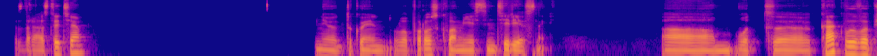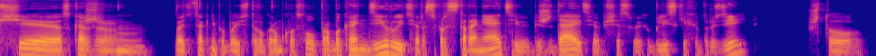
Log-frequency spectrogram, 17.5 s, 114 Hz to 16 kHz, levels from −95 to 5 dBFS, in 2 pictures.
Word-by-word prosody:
Здравствуйте. 100 +11 -3 2.3
У - - -9
меня 100 -2 -5
вот 90 - -14
такой, 105 - -5
м, 95 0 -8
вопрос 110 +4 -2
к - - -19
вам 100 -1 0
есть 95 0 -3
интересный. 100 -1 -2 1.1
Ам, 95 -1 0
вот, 100 -1 -7
э, 95 -1 -1
как 160 +1 +5
вы 135 -1 +5
вообще, 115 -4 +5
скажем, 95 -3 -2 0.2
давайте - - -1
так, - - -3
не - - -3
побоюсь 90 0 -3
этого 95 0 -5
громкого 95 +1 -3
слова, - - -3
пропагандируете, 105 0 +2
распространяете 100 +4 +4
и 90 - -6
убеждаете 95 +3 +2
вообще - - -7
своих 90 -1 -6
близких 100 +2 -1
и - - -13
друзей, 110 - -3 0.6
что 90 -3 -4
100 Hz, 120 wpm, -26 LUFS, 95-105 Hz, 2.3 s, как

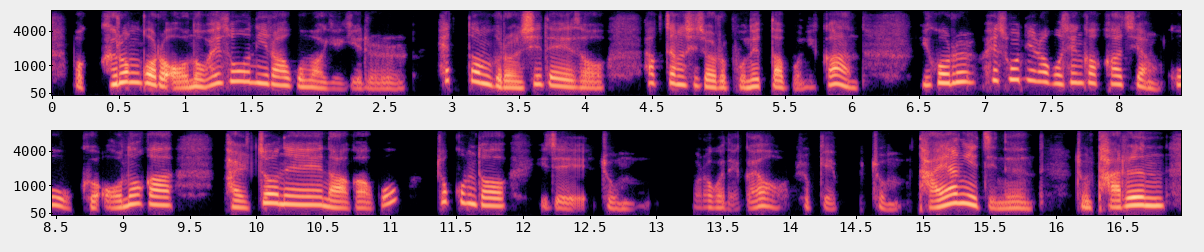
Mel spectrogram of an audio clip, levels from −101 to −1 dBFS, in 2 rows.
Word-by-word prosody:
막 - - -5
그런 335 +4 +4
거를 280 -9 +6
언어 205 +3 +1
훼손이라고 300 -7 +1
막 185 -5 -4
얘기를 160 +1 -12 0.3
했던 365 -5 +2
그런 190 -5 +1
시대에서 225 -3 -1 0.3
학창시절을 260 -11 -1
보냈다 195 +1 -1
보니깐 195 +6 -2 0.5
이거를 320 +6 +3
훼손이라고 395 -6 0
생각하지 300 -3 -2
않고 200 - -5
그 185 - -6
언어가 255 +7 +2 0.4
발전해 265 - +2
나가고 255 - -1 0.3
쪼끔 335 -4 -2
더 235 -3 +2 0.2
이제 445 0 -9
좀 155 -3 -12 0.4
뭐라고 190 -1 -11
해야 - - -10
될까요? 220 -4 -7
이렇게 160 -2 -15 0.2
좀 140 -5 -13
다양해지는 185 - +2 0.3
좀 190 - -5
다른 240 +4 +5
250 Hz, 300 characters per minute, -21 LUFS, 190-305 Hz, 0.5 s, 거를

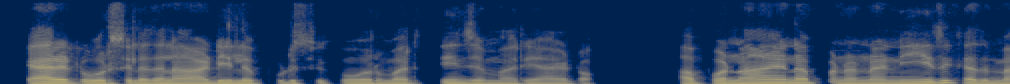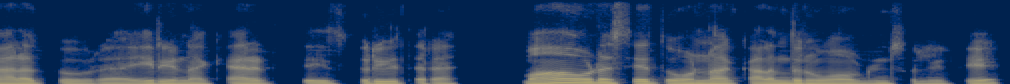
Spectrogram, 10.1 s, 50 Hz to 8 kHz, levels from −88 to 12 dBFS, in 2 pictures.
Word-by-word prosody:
Carrot 160 0 +5
ஒரு 140 - +2
சிலதெல்லாம் 140 +1 +2
அடியில 140 +1 +2
பிடிச்சிக்கும். 130 0 -5
ஒரு 120 - -2
மாரி 130 0 -1
தீஞ்ச 150 -1 +1
மாரி 120 0 -3
ஆயிடும். 110 0 -7 0.4
அப்போ 145 +1 -1
நான் 165 +4 +4
என்ன 185 +1 +4
பண்ணேன்னா 150 0 -1
நீ - - +2
எதுக்கு 190 0 0
அதை 145 -3 0
மேல 135 +1 +2 0.2
தூவுற? 115 -2 -4 0.2
இரு 150 +2 0
நான் 115 -2 -4
கேரட் 135 0 -1 0.4
துருவித் 150 0 0
தரேன், 115 -3 -5 0.4
மாவோட 175 +3 +5
சேத்து 160 -2 0
ஒண்ணா 145 +4 +2
கலந்துருவோம் 130 -1 +1
அப்டின்னு 120 0 -5
சொல்லிட்டு, 110 +4 -4
140 Hz, 180 wpm, -23 LUFS, 125-150 Hz, 0.4 s, கேரட்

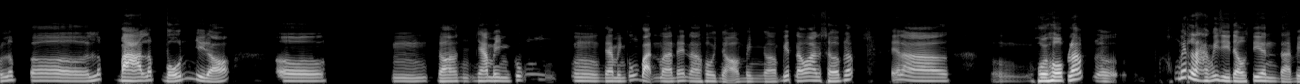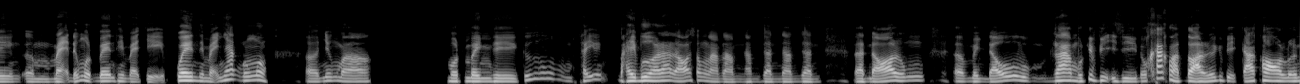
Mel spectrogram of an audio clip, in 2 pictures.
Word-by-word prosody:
lớp, 185 +5 -2
ơ, 165 -3 0
lớp 195 +8 -1
3, 170 -2 +7
lớp 195 +3 -2
4 180 - 0
gì 180 -5 +2
đó, 135 -1 +2 0.4
ơ, - - -5 1.1
ưm, 150 0 -6
do 150 +1 +2
nhà 160 0 +1
mình 165 -2 -1
cũng 195 +4 -5 0.4
ừm, 165 -3 -2
nhà 155 -1 +1
mình 150 0 -3
cũng 205 +5 -5
bận 150 - +3
mà 145 -2 0
nên 165 +3 -4
là 145 -2 -2
hồi 145 0 -3
nhỏ 135 -3 -3
mình, 135 +1 -9
ờ, 130 0 -3
biết 195 +9 -3
nấu 160 +2 +2
ăn 180 -1 +1
sớm 150 -2 +1
lắm, 220 +2 0 0.4
thế - - -4
là, 170 -5 +2 0.5
ừm, 70 -1 -19
hồi 160 0 +9
hộp 180 0 +8
lắm, 225 +5 +7
ờ, - - -4 0.4
không 275 - -14
biết 320 - +3
làm 190 -8 +6
cái 205 - +2
gì 170 -4 +3
đầu 145 -3 +4
tiên 165 -2 +1
tại 135 -4 -3
vì, 130 -1 -3
ừm, 125 -2 -6
mẹ 130 -1 +1
đứng - - -4
một 165 - 0
bên 150 0 +1
thì 150 - -3
mẹ 130 -3 -4
chỉ, 120 - -7
quên 180 -1 +6
thì 160 - -2
mẹ 140 -1 -3
nhắc, 220 +7 -1
đúng 185 +3 -1
hông? 200 - +1 0.4
Ờ, 135 - -5
nhưng 175 +1 -5
mà 140 -2 -1 0.8
một 145 -1 -2
mình 140 -1 +1
thì 140 -2 -1
cứ 260 - -7 0.3
thấy 190 +7 -5 0.2
bày 165 +1 +2
bừa 170 0 +4
ra 180 +1 +1
đó 155 +3 0
xong 180 -2 -6
làm, 130 -3 -4
làm, 125 0 -6
làm 125 0 -10
dần, 125 -2 -6
làm 125 -1 -6
dần. 125 -2 -5 0.3
Lần 135 -1 -2
đó 140 +6 +4
đúng, 180 +2 -3 0.3
ờ, 140 - -3
mình 135 -1 -6
nấu 170 +5 +1 0.2
ra 180 +1 +5
một 160 -4 -1
cái 220 - -1
vị 160 -6 -3
gì 140 -1 -2
nó 150 - -3
khác 285 - +3
hoàn 145 - +2
toàn 145 -3 +4
với 155 - 0
cái 180 - -7
vị 160 -4 -5
cá 145 +2 +2
kho 165 -2 +4
luôn. 155 0 0
155 Hz, 235 wpm, -20 LUFS, 140-175 Hz, 1.1 s, hồi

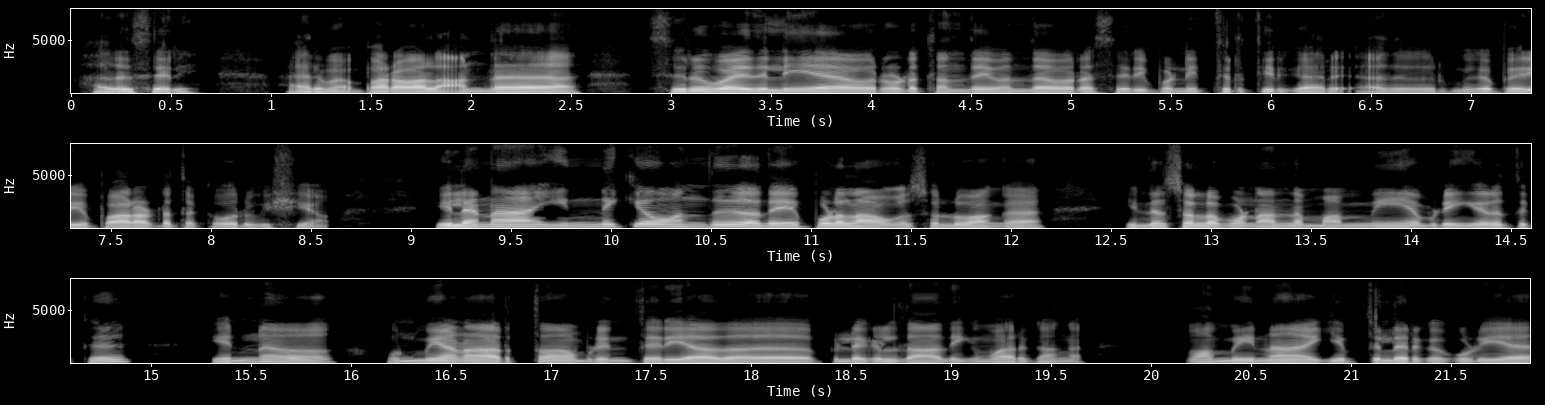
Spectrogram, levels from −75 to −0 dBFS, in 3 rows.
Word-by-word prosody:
அது 105 +7 +3
சரி, 115 -11 +1 0.6
அரும 115 +5 0 0.2
பரவால. 115 +1 +6
அந்த 115 +3 -1 0.8
சிறு 145 +4 +2
வயதிலயே 150 +2 +4
அவரோட 125 -3 +1
தந்தை 125 +2 -2
வந்து 120 +1 -4
அவர 115 -2 +1
சரி 115 +1 -2
பண்ணி 115 0 -3
திருத்தியிருக்காரு. 105 -6 -3 0.2
அது 95 +1 -3
ஒரு 95 - -8
மிகப்பெரிய 115 +3 0
பாராட்டத்தக்க 110 -1 +1
ஒரு 100 - -5
விஷயம். - - -9 0.6
இல்லன்னா, 180 +5 +5 0.3
இன்னைக்கும் 200 +4 +1
வந்து 180 +1 -2 0.2
அதே 160 0 +3
போல 160 -2 +5
தான் 160 -1 +5
அவங்க 135 -3 -2
சொல்லுவாங்க. 125 -3 0 0.6
இன்னும் 155 +5 -1
சொல்ல 155 +1 +5
போனா, 160 +2 0
அந்த 150 -2 -1
மம்மி 155 +6 -3
அப்டிங்கிறதுக்கு 145 +2 -2 0.6
என்ன 155 +7 -5 0.7
உண்மையான 150 +4 +1
அர்த்தம் 150 +4 -2
அப்டின்னு 130 0 -5
தெரியாத 125 0 +2 0.5
பிள்ளைகள் 115 -1 -2
தான் 125 -2 +1
அதிகமா 110 +1 -5
இருக்காங்க. 95 +1 -8 0.6
மம்மினா 135 +6 -1 0.2
எகிப்தில 140 0 -2
இருக்கக்கூடிய 115 0 -4
130 Hz, 125 wpm, -20 LUFS, 115-150 Hz, 0.8 s, பரவால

